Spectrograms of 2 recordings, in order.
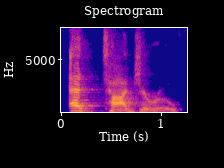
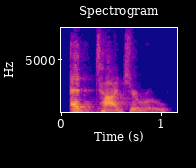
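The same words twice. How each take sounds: First: The L blends into a doubled T sound. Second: The L blends into a doubled T sound.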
